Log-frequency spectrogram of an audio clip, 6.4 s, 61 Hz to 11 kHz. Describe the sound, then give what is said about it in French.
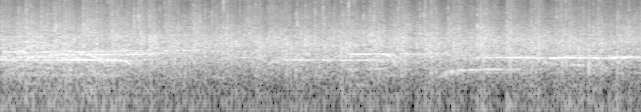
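An IRAP team applauds and cheers as the rover touches down on Mars, dense, loud clapping held steady throughout, with a few sustained tonal cheers over the crowd. “Tout se passe à merveille quand à 21h45, le robot touche le sol martien. Les équipes de l'IRAP laissent éclater leur joie.”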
